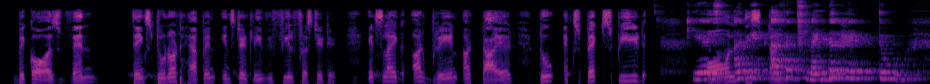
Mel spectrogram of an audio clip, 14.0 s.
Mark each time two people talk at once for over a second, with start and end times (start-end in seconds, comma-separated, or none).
10.6-11.8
